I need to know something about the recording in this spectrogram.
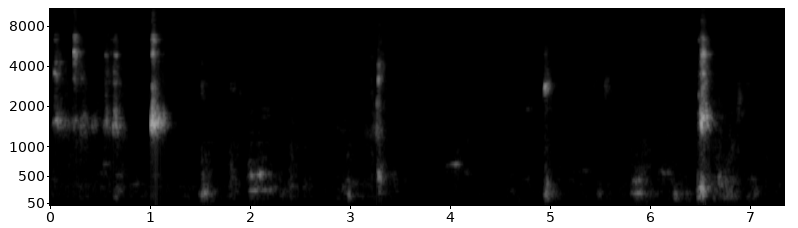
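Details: Eight Cavalier King Charles Spaniel puppies, two litters just combined, play indoors; sharp high squeaks and short yelps come in scattered bursts, mixed with soft thuds and rustles.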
